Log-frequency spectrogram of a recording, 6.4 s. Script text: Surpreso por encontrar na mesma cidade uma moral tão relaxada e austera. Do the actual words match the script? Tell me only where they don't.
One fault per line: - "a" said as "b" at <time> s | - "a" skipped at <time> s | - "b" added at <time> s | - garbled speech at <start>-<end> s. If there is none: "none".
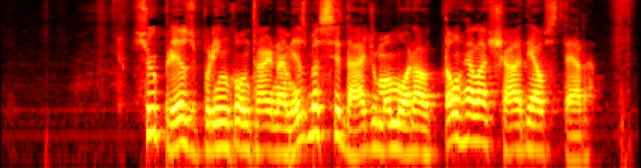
none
